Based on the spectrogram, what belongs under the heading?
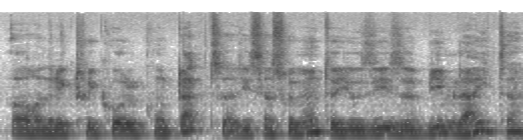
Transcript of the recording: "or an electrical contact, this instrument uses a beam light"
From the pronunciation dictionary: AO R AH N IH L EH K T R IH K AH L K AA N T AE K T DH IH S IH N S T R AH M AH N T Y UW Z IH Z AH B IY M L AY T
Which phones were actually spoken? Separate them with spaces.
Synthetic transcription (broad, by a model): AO R AH N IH L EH K T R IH K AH L K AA T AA K T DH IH S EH S T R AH M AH N T Y UW Z IH Z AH B IY M L AY T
